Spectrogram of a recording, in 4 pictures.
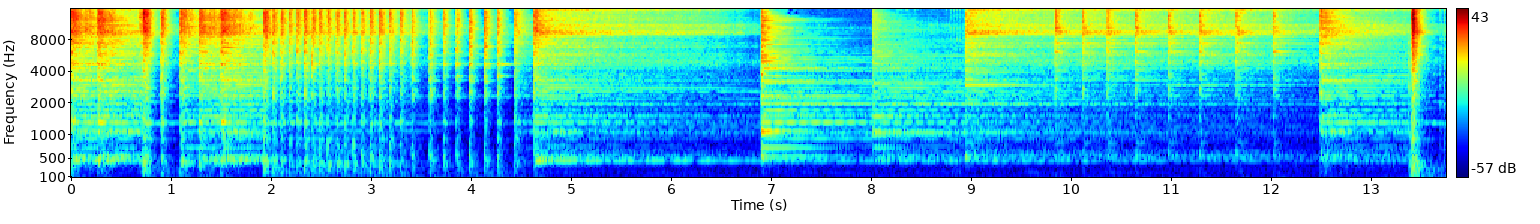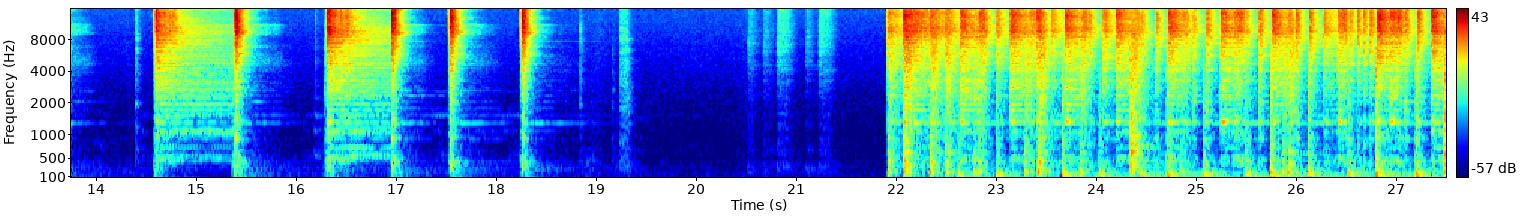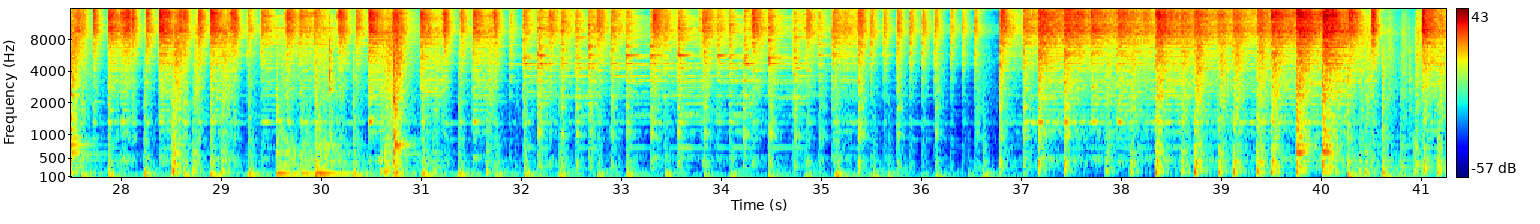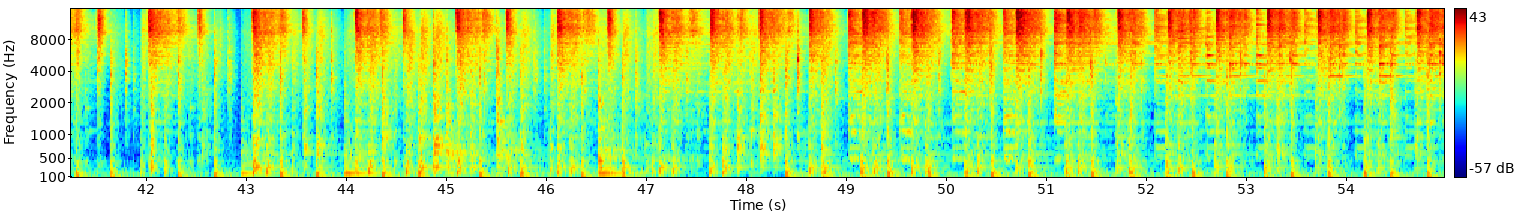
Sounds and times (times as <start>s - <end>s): Drum kit: 0.0s - 7.2s, 14.5s - 15.7s, 16.3s - 18.5s, 21.9s - 54.9s
Bass drum: 22.6s - 37.0s, 40.3s - 54.9s.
